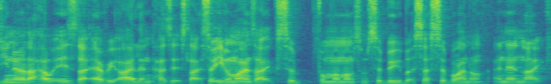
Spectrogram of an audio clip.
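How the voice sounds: A man talks at a very fast pace with few pauses. His pitch is fairly low and his intonation fairly even.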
